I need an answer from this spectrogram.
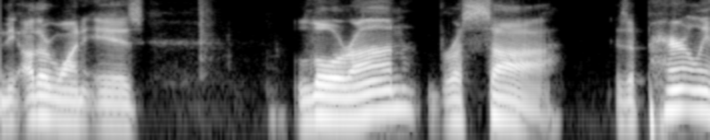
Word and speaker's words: Brossoit: to pronounce hockey reference phonetic pronunciation is Laurent Brasa Laurent bra Brasa there you go you keep trying to throwing a w in there I I know because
